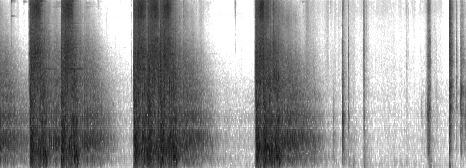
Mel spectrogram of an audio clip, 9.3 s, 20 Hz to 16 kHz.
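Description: Daniel Defense MK18 pistol with a 10.3-inch barrel firing steel-cased Tula .223 55-grain ammunition: about six sharp shots over the first five seconds, three of them in quick succession near the three-second mark, each ringing out in a long, fading echo. A few faint light clicks follow afterwards.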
